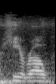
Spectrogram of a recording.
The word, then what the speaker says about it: gyro: Yeah, I'm a huge fan of gyros. The Euro, or Gyro, or Hero, however you pronounce it, I pronounce it Euro.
